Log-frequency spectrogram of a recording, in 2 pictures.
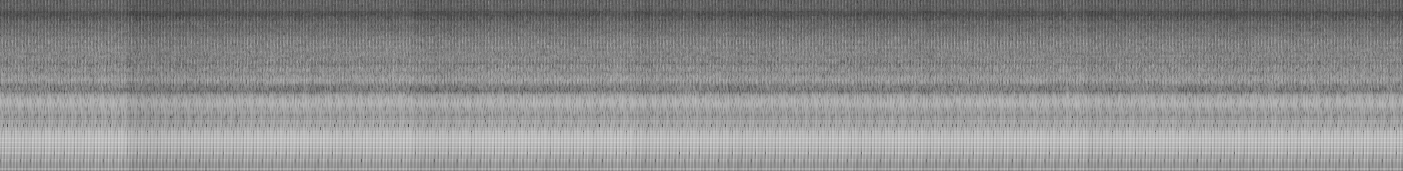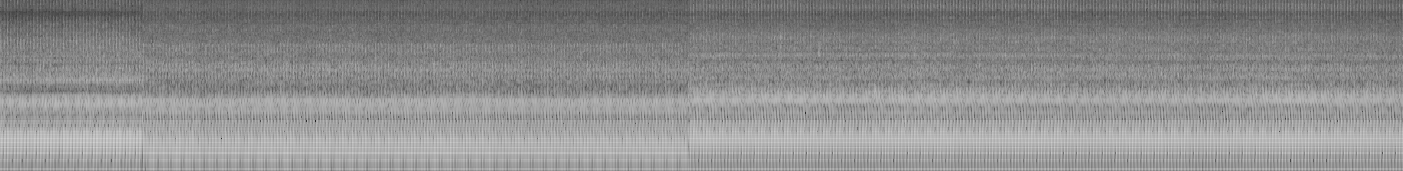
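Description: Small engine-driven water pump running steadily, with the rush of water from its outlet jet. The engine note changes abruptly about fifteen seconds in and again about twenty-one seconds in.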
